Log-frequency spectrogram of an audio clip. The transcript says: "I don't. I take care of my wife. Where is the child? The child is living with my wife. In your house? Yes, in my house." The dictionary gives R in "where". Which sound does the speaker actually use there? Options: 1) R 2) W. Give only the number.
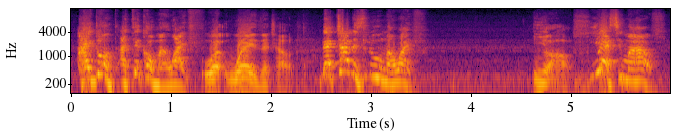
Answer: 2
